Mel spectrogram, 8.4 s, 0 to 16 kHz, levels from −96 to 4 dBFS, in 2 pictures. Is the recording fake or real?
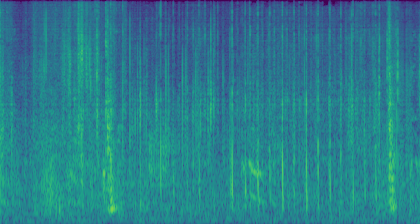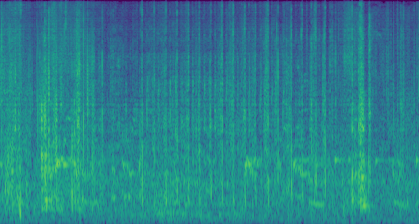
fake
